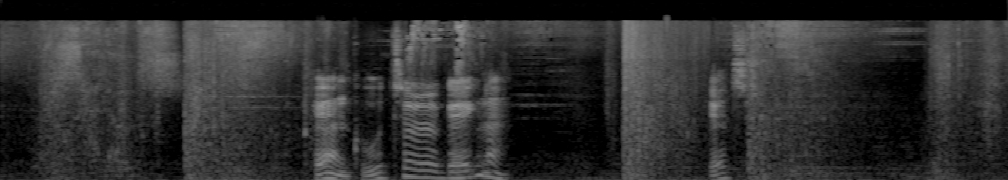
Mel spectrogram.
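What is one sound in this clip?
Magic projectiles whoosh and hiss.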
